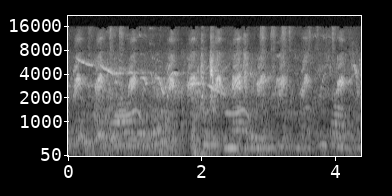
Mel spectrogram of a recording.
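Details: Sparrows chirping: dense, overlapping short bright chirps and twittering notes, rapid and irregular, with a few lower sliding whistles beneath and a soft background hum.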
